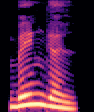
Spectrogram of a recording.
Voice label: "ಬೆಂಗಲ್", Kannada; bengal; noun; = ಬೆಂಗದಿರುಗಲ್.

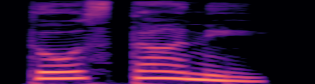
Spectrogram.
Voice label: "ದಾಸ್ತಾನು", Kannada

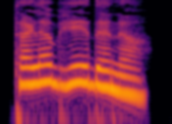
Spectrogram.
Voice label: "ತಳಭೇದನ", Kannada

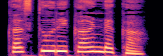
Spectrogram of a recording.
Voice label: "ಕಸ್ತೂರಿಕಾಂಡಕ", Kannada

